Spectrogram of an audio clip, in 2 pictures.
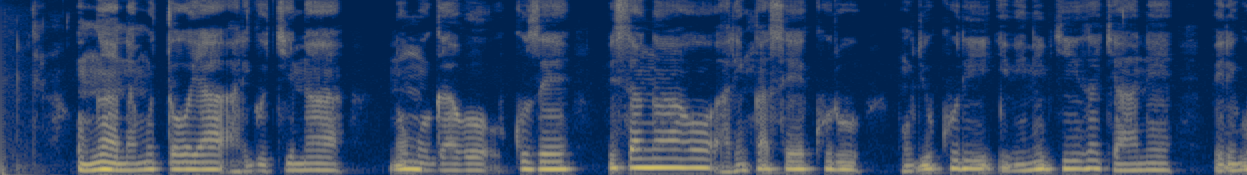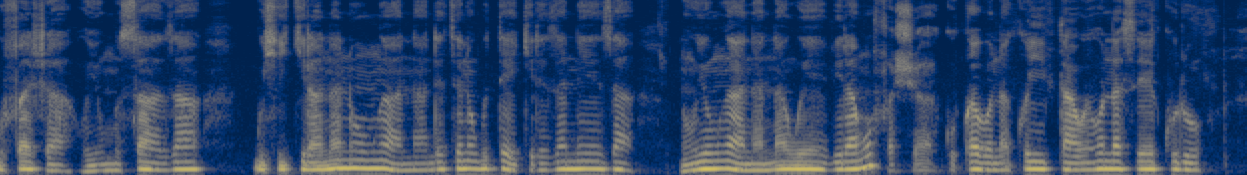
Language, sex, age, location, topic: Kinyarwanda, female, 18-24, Huye, health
